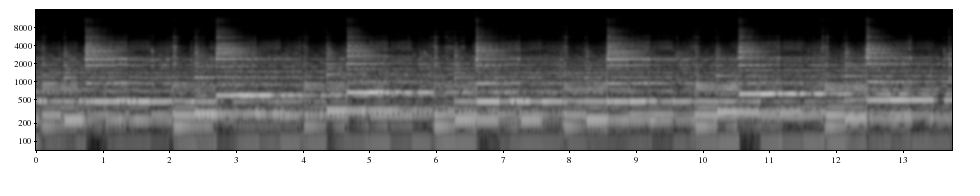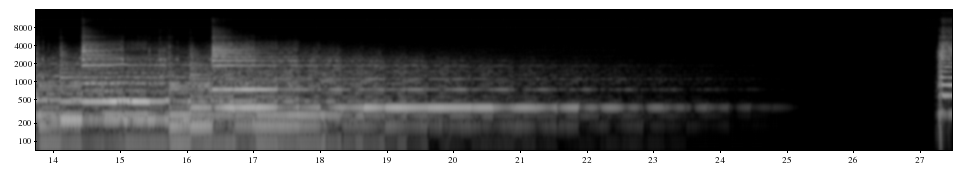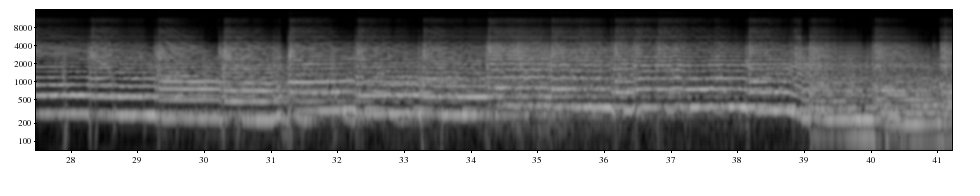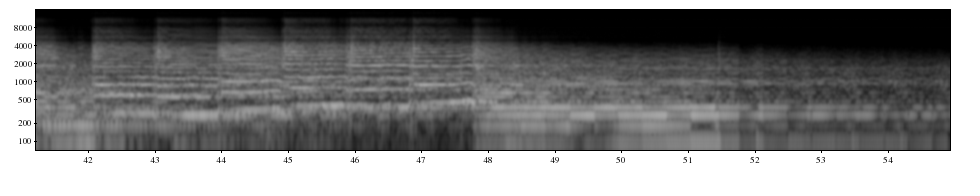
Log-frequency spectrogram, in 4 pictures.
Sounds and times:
Music: 0.0 - 25.2, 27.1 - 54.9.

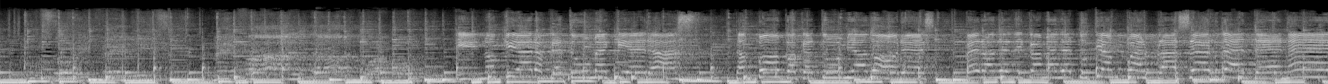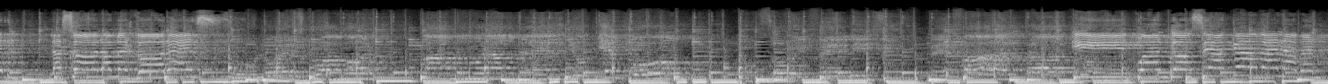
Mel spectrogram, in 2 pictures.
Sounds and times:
Salsa music: 0.0 - 26.5.

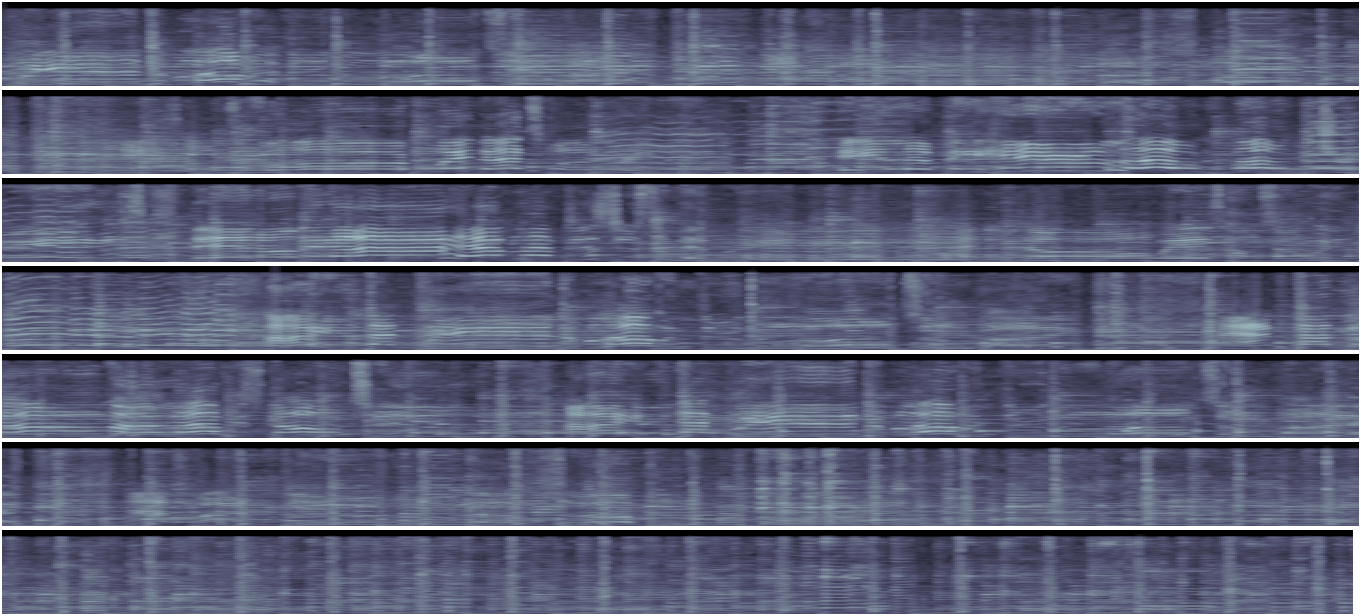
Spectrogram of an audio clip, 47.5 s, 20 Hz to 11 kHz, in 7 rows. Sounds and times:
Blues: 0.0 - 47.4.

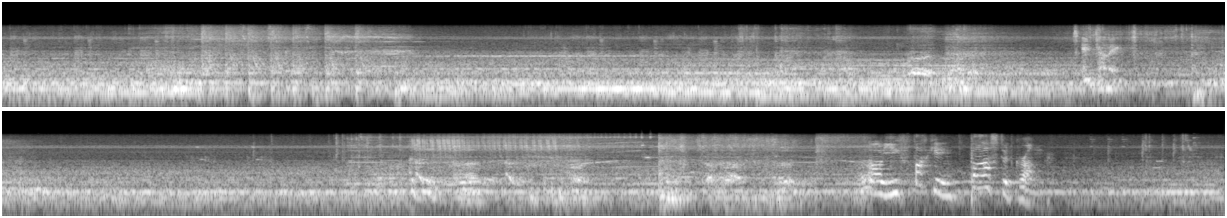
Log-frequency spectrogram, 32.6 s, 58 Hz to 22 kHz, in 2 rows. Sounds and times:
Speech: 27.8 - 30.3.

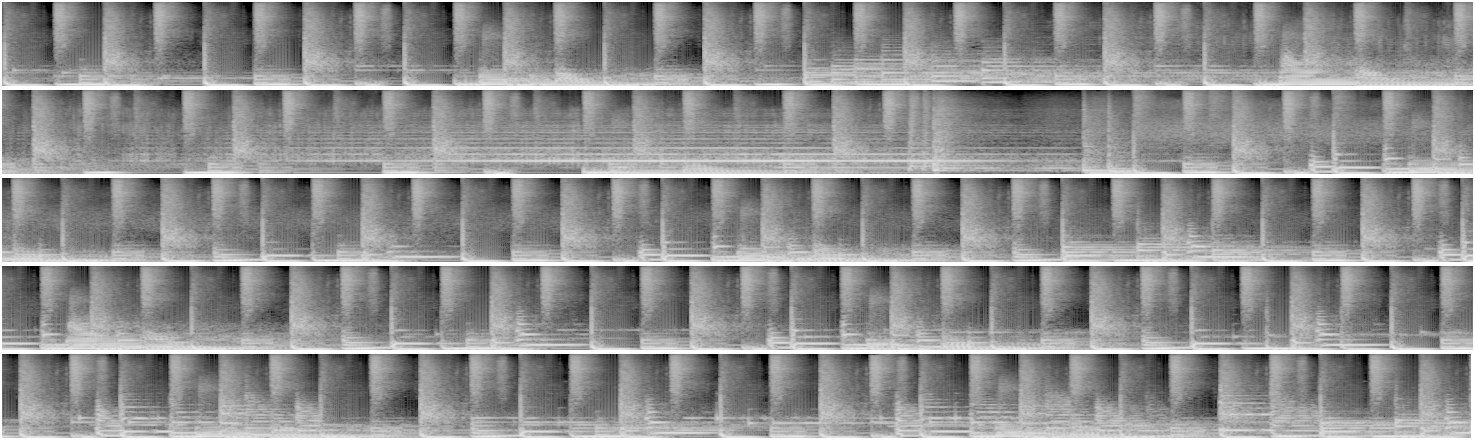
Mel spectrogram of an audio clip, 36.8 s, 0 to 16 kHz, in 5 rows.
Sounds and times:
Drum roll: 0.0 - 36.7.

